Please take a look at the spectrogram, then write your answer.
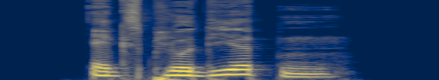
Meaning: inflection of explodieren: 1. first/third-person plural preterite 2. first/third-person plural subjunctive II
- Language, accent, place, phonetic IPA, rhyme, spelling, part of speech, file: German, Germany, Berlin, [ɛksploˈdiːɐ̯tn̩], -iːɐ̯tn̩, explodierten, adjective / verb, De-explodierten.ogg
